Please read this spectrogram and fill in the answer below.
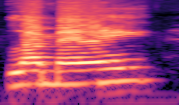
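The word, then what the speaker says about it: lamé: craft foam and some lame fabric okay I know it's supposed to be pronounced lamay but there's no they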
